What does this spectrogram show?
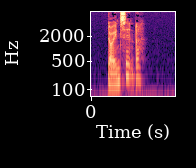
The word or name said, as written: døgncenter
